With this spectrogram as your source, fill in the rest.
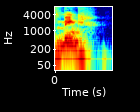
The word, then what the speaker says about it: Ming: Her name is Ming. That's spelled M-I-N-G, Ming.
